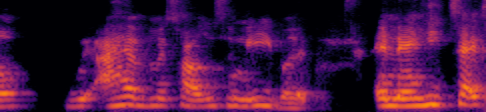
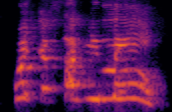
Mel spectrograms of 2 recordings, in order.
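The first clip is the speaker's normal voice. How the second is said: mock angry wife; 10 semitones higher, 4 dB quieter, faster than usual. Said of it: "the wife started going off".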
